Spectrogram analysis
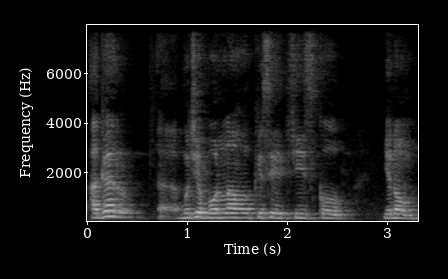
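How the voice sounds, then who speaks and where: A man with an Indian accent giving an explanatory lesson in a measured way as a music teacher. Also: sits high, steady tone, darkish tone. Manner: measured, demonstrates points with acted example phrases. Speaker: music teacher and video host. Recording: roomy, echoing sound.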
